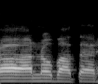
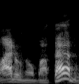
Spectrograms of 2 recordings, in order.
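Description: First: It is spoken in a Southern American accent. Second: It is spoken without a Southern American accent. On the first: "he would have a Southern accent" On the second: "suddenly the Southern accent's gone"

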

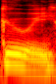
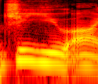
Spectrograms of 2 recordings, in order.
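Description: First: It is pronounced as a single word. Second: It is spelled out letter by letter. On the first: "instead of GUI" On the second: "or GUI"

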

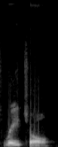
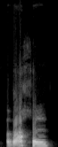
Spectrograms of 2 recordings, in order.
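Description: First: The name is pronounced with English sounds. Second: The name is pronounced with German sounds. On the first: The speaker calls it right. "correcting people and saying, no, it's Rachel" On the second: The speaker calls it wrong. "when you read Rachel in German, it's Rachel"

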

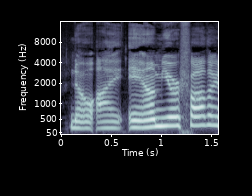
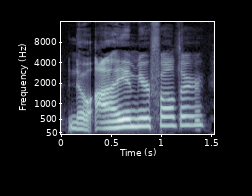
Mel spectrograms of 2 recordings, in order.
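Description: First: The word 'am' is stressed. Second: The word 'am' is not stressed.

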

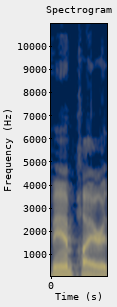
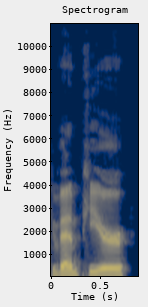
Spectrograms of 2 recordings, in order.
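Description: First: It is said like the ordinary English word vampire. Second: It is said with an older, unusual pronunciation. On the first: This is the everyday way of saying the word. "you can also just say it Vampire" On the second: This is the older way of saying the name. "Apparently the old, like, pronunciation is, like, Vampire"

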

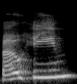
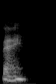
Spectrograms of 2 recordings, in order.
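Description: First: The surname is read as it looks, 'Boheme'. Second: The surname is said as one syllable, 'Bame'. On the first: This is how the spelling suggests it is said. The speaker calls it wrong. "It looks like Diane Floyd Boheme" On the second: This is how the family actually says it. The speaker calls it right. "but we pronounce it Bame"

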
